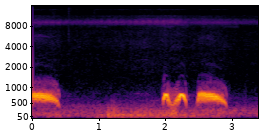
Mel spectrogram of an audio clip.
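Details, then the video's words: Spotted dove in the kuk 1-2 style used to lure doves: a long falling coo ends one phrase, then after a pause comes a full phrase of two brief rounded notes and a sustained descending coo. "suara tekukur kuk 1-2 // pikat tekukur"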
